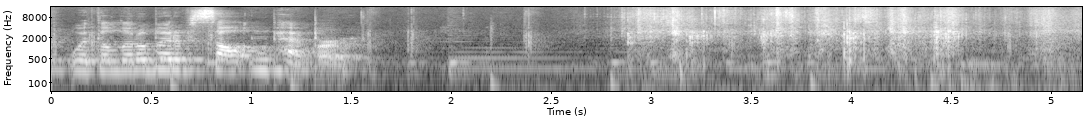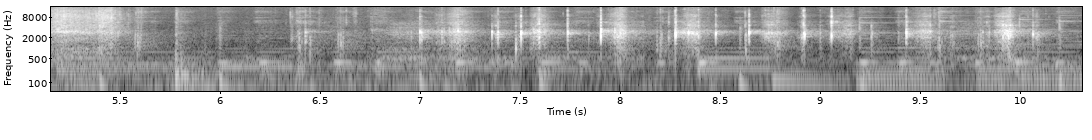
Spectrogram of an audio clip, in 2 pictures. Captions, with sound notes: with a little bit of salt and pepper. (salt shaking) (pepper grinding)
